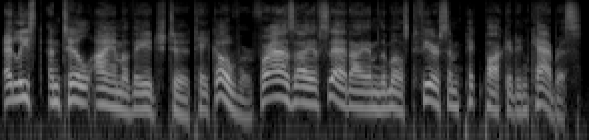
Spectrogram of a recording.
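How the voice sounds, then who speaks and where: A man voicing a cocky young street pickpocket boy who boasts loudly. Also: animated, moderate pace, no room sound, clean studio sound. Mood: boastful. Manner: boastful, high childish bluster.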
